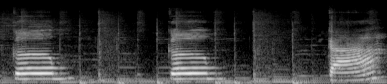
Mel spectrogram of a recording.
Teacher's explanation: this C and K in Vietnamese are implosive sounds. That means no air explosion coming out of your mouth. So it's just gone, or cơm, cá, it's just g, okay?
